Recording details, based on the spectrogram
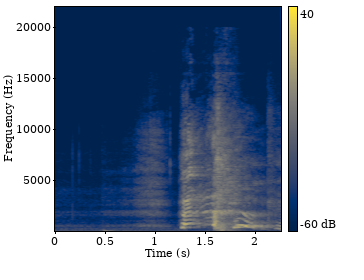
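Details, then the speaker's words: A soft intake of breath, then one forceful sneeze with a voiced tail, set off by a self-administered COVID-19 nasal swab test. "oh i've only sneezed about 20 more times"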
